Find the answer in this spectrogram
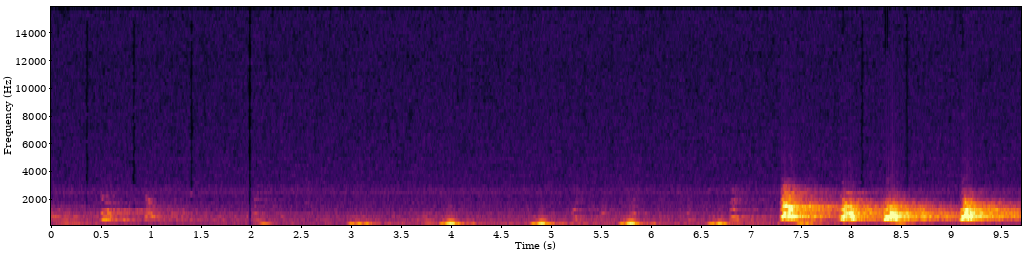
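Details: Male great gray owl calling at a snag tree nest on 21 April 2019 at 8:45 pm, just before a nest visit: soft, deep rounded hoots repeated about every second, followed by several loud harsh rasping screeches near the end.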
